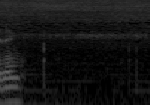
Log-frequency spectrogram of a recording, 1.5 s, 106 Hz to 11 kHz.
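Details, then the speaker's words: Zenith 25MC36 TV with solid-state high voltage rectifier substituted for the tube: sharp steady sizzling corona hiss on power-up, glowing blue; high voltage too high or regulation not working. "It's all glowing blue. It appears the high voltage is much higher with the solid state rectifier, or the high voltage regulation's not working."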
